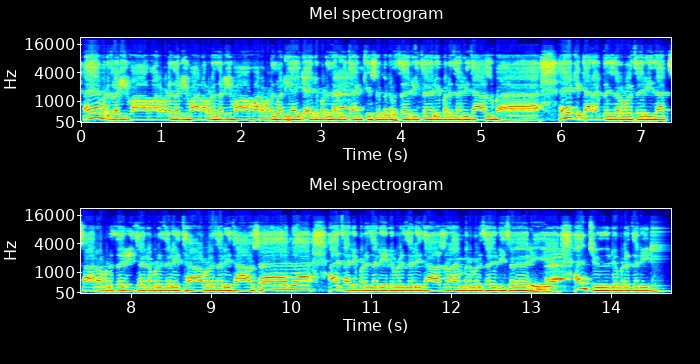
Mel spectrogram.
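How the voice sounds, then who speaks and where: Auctioneer chanting bids over crowd. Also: male voice, fairly high pitch, level tone, rapid-fire, few pauses. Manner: rhythmic chant of repeated bids, switching languages. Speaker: livestock auctioneer. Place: cattle sale ring. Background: crowd of buyers.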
